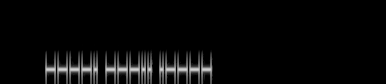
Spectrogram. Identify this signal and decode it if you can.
Morse code, heard as a keyed tone, about 40 wpm, 700 Hz. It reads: 981
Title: Numbers - 3-Digit 40wpm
